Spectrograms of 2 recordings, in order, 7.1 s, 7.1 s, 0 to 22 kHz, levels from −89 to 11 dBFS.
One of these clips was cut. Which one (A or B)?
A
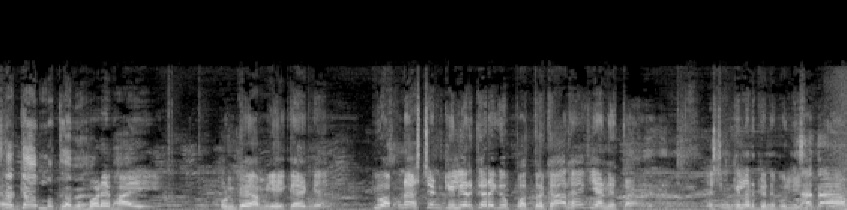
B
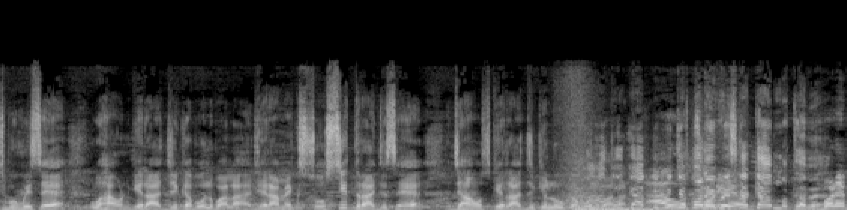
B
